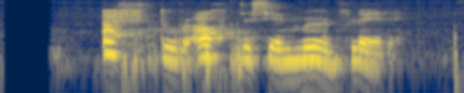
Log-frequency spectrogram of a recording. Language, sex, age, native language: Icelandic, female, 10, German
